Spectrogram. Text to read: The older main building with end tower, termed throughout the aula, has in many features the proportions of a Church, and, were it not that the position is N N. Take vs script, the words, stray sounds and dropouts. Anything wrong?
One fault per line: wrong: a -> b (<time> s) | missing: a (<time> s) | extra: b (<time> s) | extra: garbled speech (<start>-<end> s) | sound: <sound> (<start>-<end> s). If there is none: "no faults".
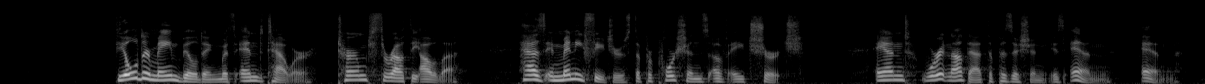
no faults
